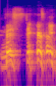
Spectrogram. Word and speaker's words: Mysterio: Say it right. Mysterio. It felt like you're saying a stereo at the end.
